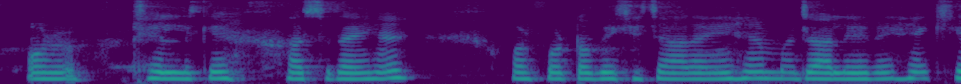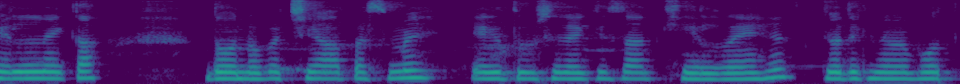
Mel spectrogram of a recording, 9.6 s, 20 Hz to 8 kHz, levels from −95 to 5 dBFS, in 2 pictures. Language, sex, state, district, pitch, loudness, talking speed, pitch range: Hindi, male, Bihar, Purnia, 225 Hz, -46 LUFS, 210 wpm, 220-230 Hz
